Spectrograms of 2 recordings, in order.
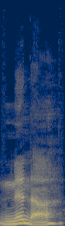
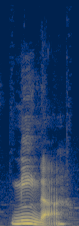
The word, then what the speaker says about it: nina: E sounds like the double E sound in ni. E. For example, the Chamorro word for godmother is Nina. So you wouldn't pronounce that Nina, it's Nina. Ke makes the same sound as the C in coffee.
